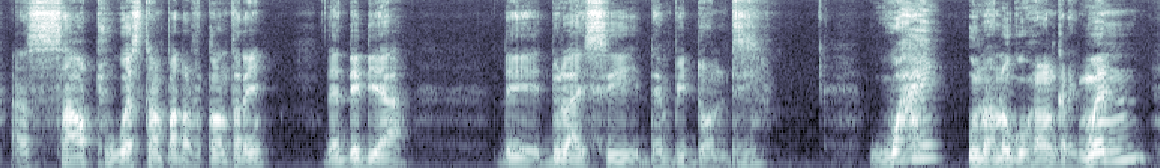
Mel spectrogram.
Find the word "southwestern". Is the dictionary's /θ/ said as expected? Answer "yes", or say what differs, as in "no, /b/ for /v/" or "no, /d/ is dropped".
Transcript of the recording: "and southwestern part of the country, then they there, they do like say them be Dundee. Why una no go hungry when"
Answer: no, /t/ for /θ/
